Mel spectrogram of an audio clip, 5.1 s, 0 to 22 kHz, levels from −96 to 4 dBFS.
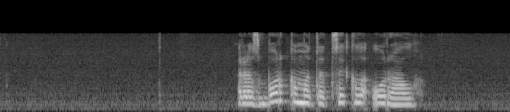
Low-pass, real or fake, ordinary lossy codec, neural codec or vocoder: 7.2 kHz; fake; none; vocoder, 24 kHz, 100 mel bands, Vocos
